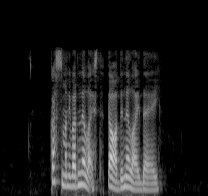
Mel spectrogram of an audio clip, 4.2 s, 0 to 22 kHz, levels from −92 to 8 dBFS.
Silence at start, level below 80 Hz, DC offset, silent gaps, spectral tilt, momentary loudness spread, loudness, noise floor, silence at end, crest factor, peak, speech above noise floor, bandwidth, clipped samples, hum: 1 s; -68 dBFS; under 0.1%; none; -5.5 dB/octave; 11 LU; -23 LUFS; -85 dBFS; 1 s; 20 dB; -4 dBFS; 62 dB; 8 kHz; under 0.1%; none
